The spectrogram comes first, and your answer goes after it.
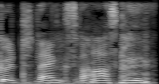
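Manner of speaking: put-on slow, polite Canadian accent. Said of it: "You're very Canadian all of a sudden".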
